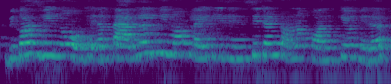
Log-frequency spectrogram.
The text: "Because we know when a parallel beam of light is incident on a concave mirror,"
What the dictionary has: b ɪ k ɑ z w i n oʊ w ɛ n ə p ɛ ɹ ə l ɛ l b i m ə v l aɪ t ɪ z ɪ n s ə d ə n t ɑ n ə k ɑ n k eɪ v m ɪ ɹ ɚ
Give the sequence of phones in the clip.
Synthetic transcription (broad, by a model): b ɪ k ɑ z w i n oʊ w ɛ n ə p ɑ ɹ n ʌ l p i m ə p l aɪ t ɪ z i n s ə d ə n t ɑ n ə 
